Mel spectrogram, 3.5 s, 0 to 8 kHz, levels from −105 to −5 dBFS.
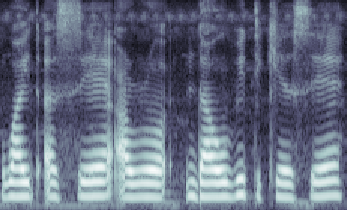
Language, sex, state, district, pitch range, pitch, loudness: Nagamese, female, Nagaland, Dimapur, 195-205 Hz, 200 Hz, -15 LUFS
